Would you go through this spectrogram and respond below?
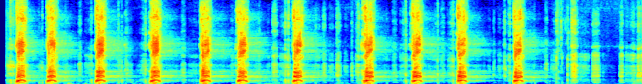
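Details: Chow Chow puppy barking very loudly: about eleven sharp, deep single barks at uneven spacing, roughly one every half to one second, followed by softer panting sounds.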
